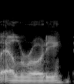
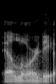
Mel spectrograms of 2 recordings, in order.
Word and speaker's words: Elordi: Oh, it's not Elrodi, Elordi.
